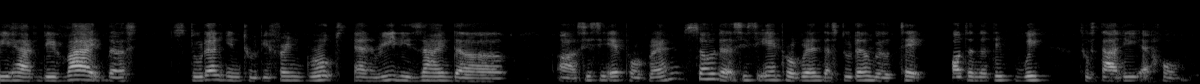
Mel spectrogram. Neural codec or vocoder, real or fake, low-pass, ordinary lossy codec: codec, 16 kHz, 4 kbps, FreqCodec, smaller model; fake; 7.2 kHz; none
